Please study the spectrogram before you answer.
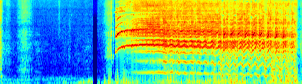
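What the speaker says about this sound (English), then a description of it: "Play this sound in front of your horses and see how they react." A horse neighs in a loud, long, wavering whinny right up close, after a quieter start with faint background noise.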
